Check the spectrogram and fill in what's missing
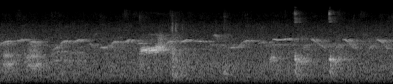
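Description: A Chinese hwamei sings a loud, varied run of clear whistles and slurred phrases, rising and falling between mid and high pitch, with a faint hiss behind.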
